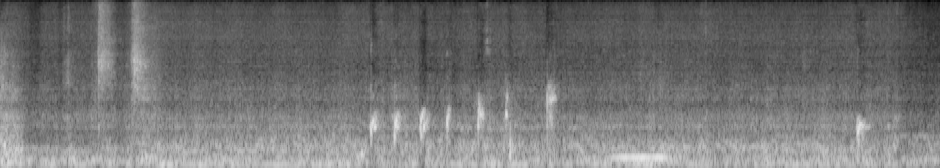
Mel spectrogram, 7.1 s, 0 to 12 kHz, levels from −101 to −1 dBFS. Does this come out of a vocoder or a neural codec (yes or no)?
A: yes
